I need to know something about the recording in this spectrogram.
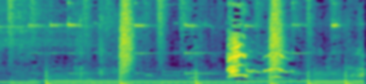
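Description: Background music with a steady beat of about two thumps a second. Near the end, a dog gives a short, wavering high-pitched whine over it.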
